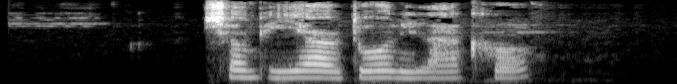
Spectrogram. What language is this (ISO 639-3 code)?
zho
